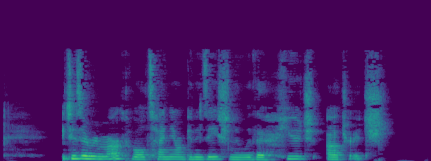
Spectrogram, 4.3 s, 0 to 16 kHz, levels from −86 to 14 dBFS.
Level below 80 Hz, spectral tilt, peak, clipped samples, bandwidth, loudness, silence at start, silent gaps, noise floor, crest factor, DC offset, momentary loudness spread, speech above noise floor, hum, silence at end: -66 dBFS; -3.5 dB/octave; -4 dBFS; under 0.1%; 11.5 kHz; -23 LUFS; 0.6 s; none; -56 dBFS; 18 dB; under 0.1%; 11 LU; 33 dB; none; 0.45 s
